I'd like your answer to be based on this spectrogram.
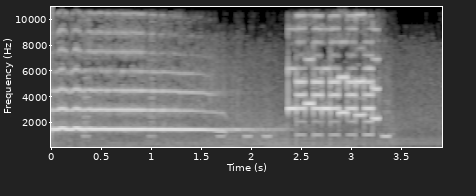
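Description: A mobile phone ringtone plays in a Telugu romantic comedy film scene, a loud sustained electronic tone followed by a quick rising melodic chime pattern, heard alone without talk.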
